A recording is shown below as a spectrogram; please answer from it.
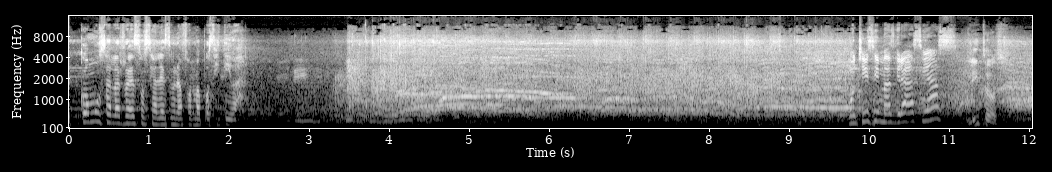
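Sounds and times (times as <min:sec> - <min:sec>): crowd applause: 0:03.2 - 0:12.0
crowd cheering: 0:03.2 - 0:12.0.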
